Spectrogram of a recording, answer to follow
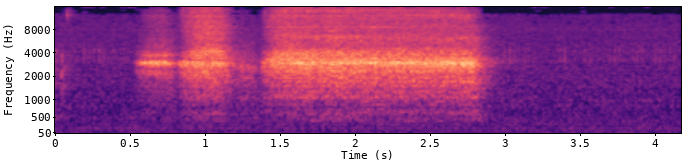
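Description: A draw on an electronic cigarette's rebuildable atomizer: airflow hiss and the fizz of the firing coil, first two short pulls, then one long steady draw of about a second and a half that cuts off abruptly.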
